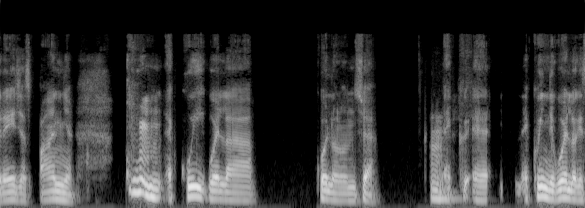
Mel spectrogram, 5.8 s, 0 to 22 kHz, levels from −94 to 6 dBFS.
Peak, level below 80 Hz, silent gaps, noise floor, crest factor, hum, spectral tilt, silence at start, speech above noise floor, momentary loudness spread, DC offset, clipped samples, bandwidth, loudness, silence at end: 0 dBFS; -58 dBFS; none; -75 dBFS; 16 dB; none; -7.5 dB/octave; 0 s; 60 dB; 13 LU; under 0.1%; under 0.1%; 12 kHz; -16 LUFS; 0 s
